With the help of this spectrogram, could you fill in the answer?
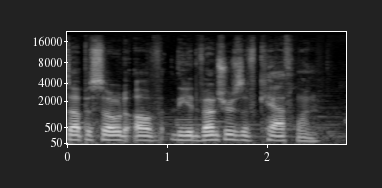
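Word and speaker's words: Kathlyn: On December 29th, 1913, Celig Polycope debuted the first episode of The Adventures of Kathleen. It's either Kathleen or Kathleen, but it's spelled K A T H L Y N.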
